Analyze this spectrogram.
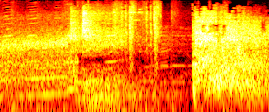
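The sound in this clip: A gunshot at a gun range: a sudden loud blast cuts in about two-thirds through, after a stretch of steady, noisy background, and its sound stays loud to the end.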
